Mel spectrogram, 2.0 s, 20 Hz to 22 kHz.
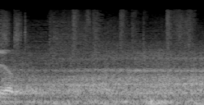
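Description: Yokamura i8 Pro electric scooter rolling at a steady cruise-control speed: wind and tyre rumble with a faint, steady high whine from its hub motor.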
